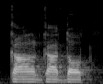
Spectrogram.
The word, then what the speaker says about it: Gal Gadot: Her name is pronounced Gal Gadot.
